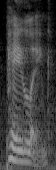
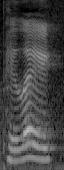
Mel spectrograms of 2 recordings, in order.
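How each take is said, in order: First: The name ends with a final 'ling' sound. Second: The name ends without a final 'ng' sound. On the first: This follows the written spelling. "Now they're saying it how it's written" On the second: This is how the show used to say it. "in the first few seasons they were calling her Pele"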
